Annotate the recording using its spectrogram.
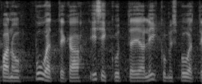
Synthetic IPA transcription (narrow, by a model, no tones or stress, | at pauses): pɑnu | puːet̪ˑːeɡ̥ɑisikːut̪ˑːe̞jɑliːkːˑumispuːet̪ːˑe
